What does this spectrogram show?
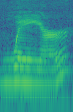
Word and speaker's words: where: this word this is where remember the ER e sounds like a spell it with me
